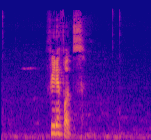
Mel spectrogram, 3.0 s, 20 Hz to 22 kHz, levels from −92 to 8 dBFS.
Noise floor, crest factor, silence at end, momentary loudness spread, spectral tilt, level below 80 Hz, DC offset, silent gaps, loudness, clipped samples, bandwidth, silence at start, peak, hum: -53 dBFS; 22 dB; 0.85 s; 14 LU; -3 dB/octave; -64 dBFS; under 0.1%; none; -19 LUFS; under 0.1%; 16.5 kHz; 1 s; -2 dBFS; none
